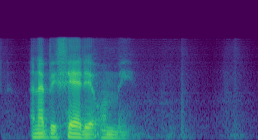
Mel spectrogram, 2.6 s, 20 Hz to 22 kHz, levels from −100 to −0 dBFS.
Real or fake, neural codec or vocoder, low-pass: fake; codec, 16 kHz, 0.2 kbps, FocalCodec; 7.2 kHz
